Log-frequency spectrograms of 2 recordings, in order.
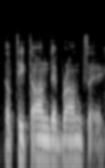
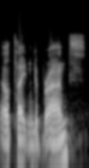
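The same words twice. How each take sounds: First: It is said with a Cuban Spanish accent. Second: It is said with an American English accent. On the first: The caller is Cuban. "when the Cubans call, she says" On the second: The caller is American. "when Americans call, she says"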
